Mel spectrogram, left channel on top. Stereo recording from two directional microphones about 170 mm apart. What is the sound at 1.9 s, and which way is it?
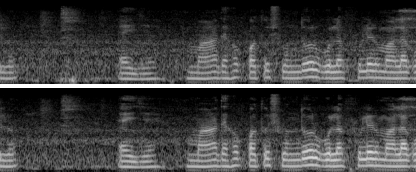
Speech, 20° right (ahead or behind).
